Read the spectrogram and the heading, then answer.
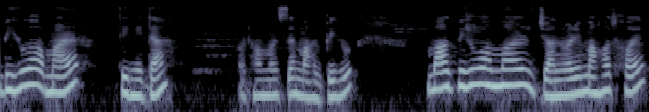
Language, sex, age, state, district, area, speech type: Assamese, female, 30-45, Assam, Dibrugarh, urban, spontaneous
